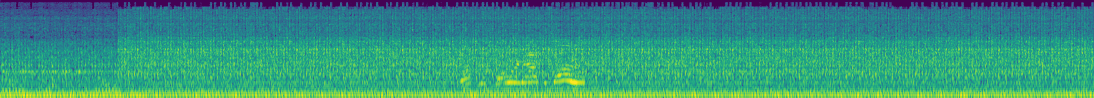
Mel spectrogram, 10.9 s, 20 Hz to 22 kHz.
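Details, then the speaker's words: VW Passat B4 diesel after full engine rebuild, first start: steady, even, unbroken diesel clatter at idle; engine runs healthy, though slow boost later suspected from the N75 valve or a leaking intercooler. "well there you have it y'all see the live again she's a runner"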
